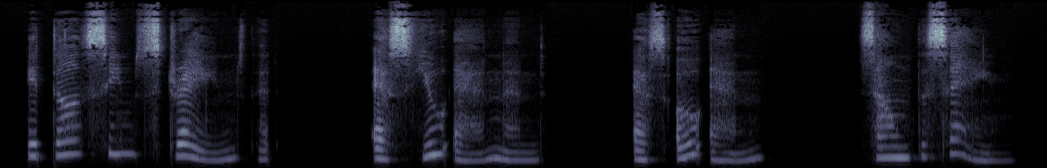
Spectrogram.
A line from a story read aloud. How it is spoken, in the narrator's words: Viga spoke so softly that only he heard her say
